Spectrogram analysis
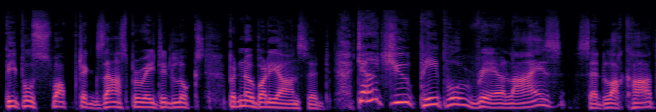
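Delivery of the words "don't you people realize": high, drawn-out patronising tone; slow and condescending. A narrator's reading. Lockhart talking down to his class, slow and condescending. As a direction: explain it slowly as if to dimwits. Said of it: "speaking slowly as though they were all a bit dim".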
